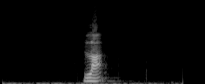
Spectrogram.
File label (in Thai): "ล่ะ", ภาษาโคราช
